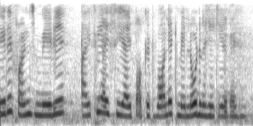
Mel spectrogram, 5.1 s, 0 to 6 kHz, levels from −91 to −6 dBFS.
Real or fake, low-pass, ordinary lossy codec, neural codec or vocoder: fake; 5.4 kHz; none; codec, 44.1 kHz, 3.4 kbps, Pupu-Codec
